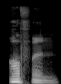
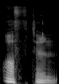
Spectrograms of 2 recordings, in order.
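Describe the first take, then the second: First: "often" with the t left silent; silent-t pronunciation. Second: "often" with the t sounded; pronounced t. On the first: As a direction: say "often" as OFF-en, no t sound. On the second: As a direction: say "often" as OFF-ten, with a t. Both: Shown as a demonstration. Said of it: "این تلفظ often هم فکر نکنید غلطه ها".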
